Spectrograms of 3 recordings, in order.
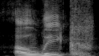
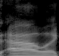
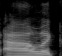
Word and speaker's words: Alec: it's Alec she says she says El because of her accent but it's Alec it's Alec Murdoch go ahead so like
